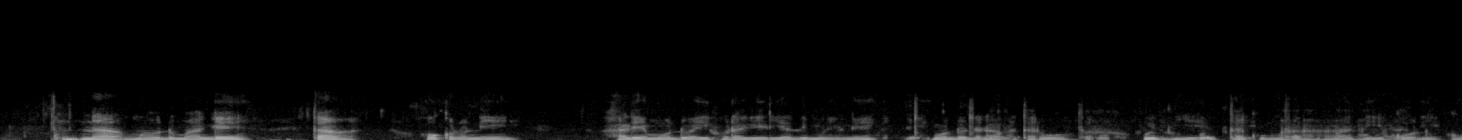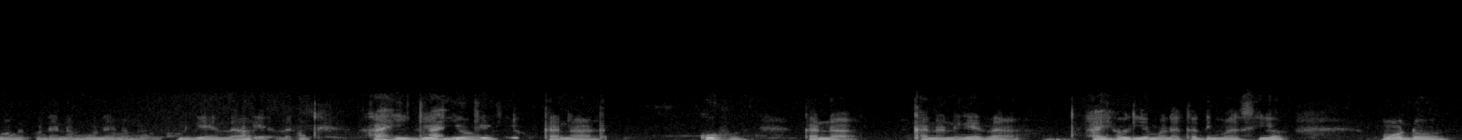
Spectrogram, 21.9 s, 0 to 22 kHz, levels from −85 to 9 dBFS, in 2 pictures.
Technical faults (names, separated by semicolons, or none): echo leak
